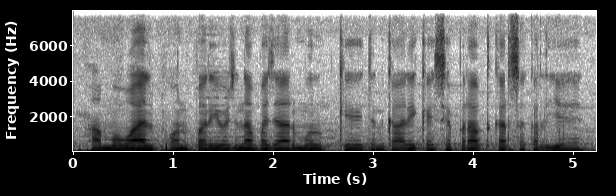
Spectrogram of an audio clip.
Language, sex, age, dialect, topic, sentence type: Magahi, male, 18-24, Central/Standard, agriculture, question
